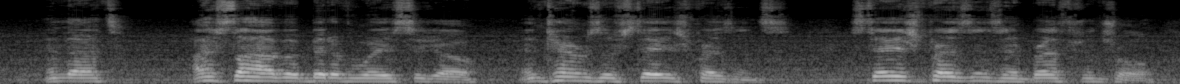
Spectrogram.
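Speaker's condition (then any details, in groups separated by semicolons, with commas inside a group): Brain injury; relearned talking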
